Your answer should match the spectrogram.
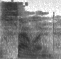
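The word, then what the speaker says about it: Samhain: Then the next one we have we call sin which is spelled s a m h i a n and it's Halloween.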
